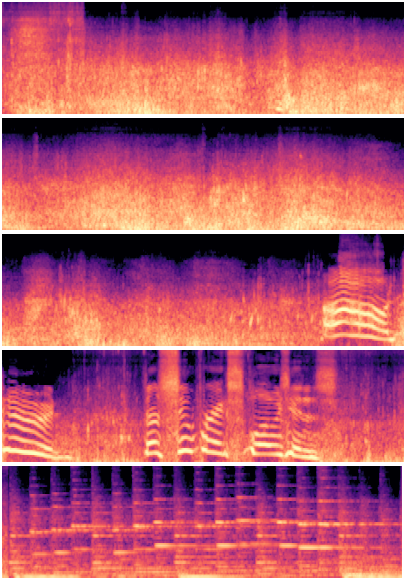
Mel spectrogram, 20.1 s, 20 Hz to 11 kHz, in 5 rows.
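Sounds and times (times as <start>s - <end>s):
waves crashing against a wall: 0.0s - 9.8s.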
